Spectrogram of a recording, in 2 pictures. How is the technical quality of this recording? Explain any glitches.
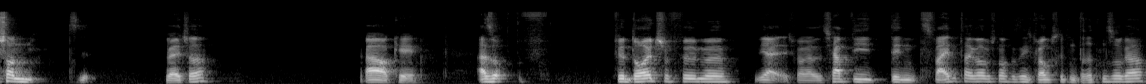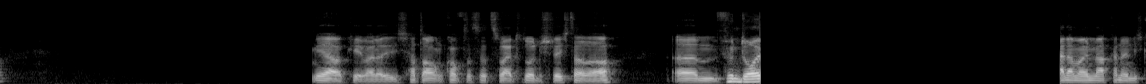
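There's one real glitch here. From 19.06 to 22.07 s the speech drops out to silence, about 3 s of silence with no room tone at all, then cuts back in mid-flow. That's likely a lost input or stray mute while the recorder kept writing, so whatever was said there is gone.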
